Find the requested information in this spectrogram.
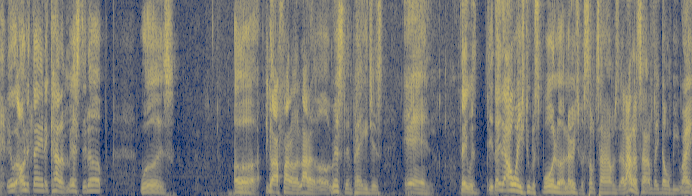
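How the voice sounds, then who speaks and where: A man speaks at a moderate pace in a fairly high voice with very wide pitch swings. Long pauses come often. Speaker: podcast co-host. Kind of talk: casual chat.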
